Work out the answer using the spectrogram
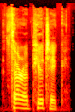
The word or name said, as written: therapeutical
